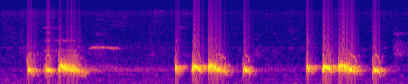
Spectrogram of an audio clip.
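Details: A local spotted dove singing hard, said to make rivals join in: three crisp phrases nearly three seconds apart, each two short coos, a rolling longer coo and a final clipped note, in clean silence.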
